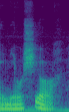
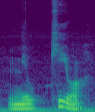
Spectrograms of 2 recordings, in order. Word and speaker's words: Melchior: Na língua portuguesa, o correto é dizer beior e meu xior. Mas por alguma, ele vai dizer por alguma situação muito específica, o a pronúncia desses nomes pode eh se dar com o fonema guturalor. Meu kior.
